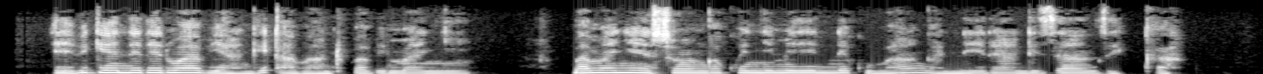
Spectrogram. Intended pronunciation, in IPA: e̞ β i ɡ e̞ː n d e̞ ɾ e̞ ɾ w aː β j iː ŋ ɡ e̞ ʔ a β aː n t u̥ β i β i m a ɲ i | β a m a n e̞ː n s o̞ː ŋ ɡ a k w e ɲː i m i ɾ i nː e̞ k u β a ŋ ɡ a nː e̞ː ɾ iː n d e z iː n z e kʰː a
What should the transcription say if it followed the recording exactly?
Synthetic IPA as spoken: e̞ β i ɡ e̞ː n d e̞ ɾ e̞ ɾ w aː β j aː ŋ ɡ e̞ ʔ a β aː n t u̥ β a β i m a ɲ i | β a m a ɲ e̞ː n s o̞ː ŋ ɡ a k w e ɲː i m i ɾ i nː e̞ k u β a ŋ ɡ a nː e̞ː ɾ aː n d i z aː n z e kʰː a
